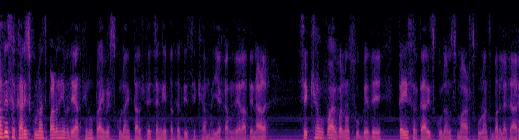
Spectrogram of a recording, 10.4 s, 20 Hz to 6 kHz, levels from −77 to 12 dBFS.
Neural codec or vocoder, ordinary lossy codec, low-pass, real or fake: none; AAC, 24 kbps; 5.4 kHz; real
